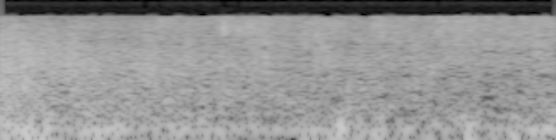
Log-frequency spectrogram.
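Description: Steady heavy rain with low rolling thunder in a cartoon storm that breaks out near a giant skeleton, a continuous dense hiss with soft rumbles and no talk.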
